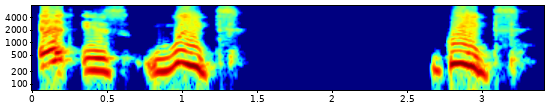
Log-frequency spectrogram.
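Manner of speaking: slowly, eight said as wheat; French huit. Shown as a demonstration. Teacher drilling huit to the class. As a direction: model huit, spelt wheat, carefully. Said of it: "A is what?".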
